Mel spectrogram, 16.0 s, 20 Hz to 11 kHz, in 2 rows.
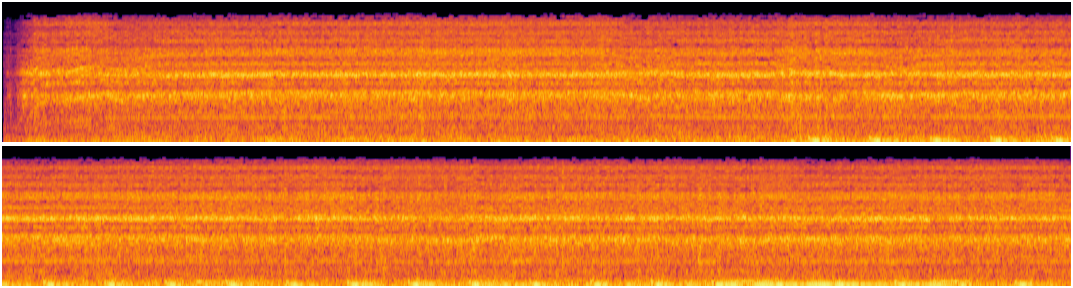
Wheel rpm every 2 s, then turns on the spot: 120, 160, 160, 160, 160, 160, 160, 160.
none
